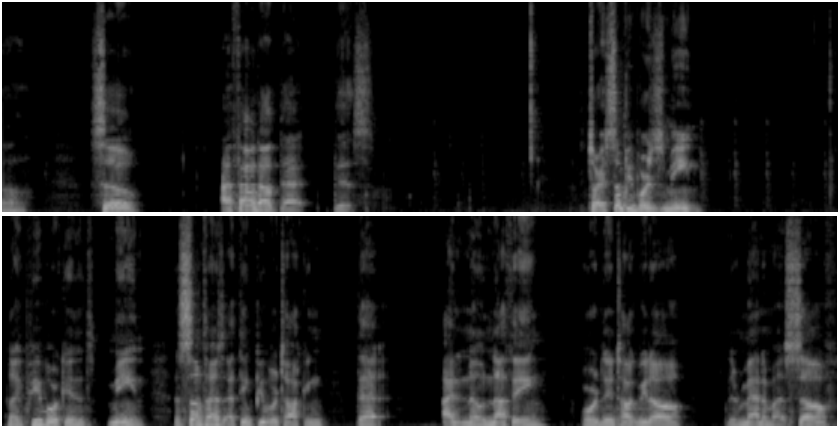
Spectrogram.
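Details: Adult man with aphasia after a stroke: aphasia.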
